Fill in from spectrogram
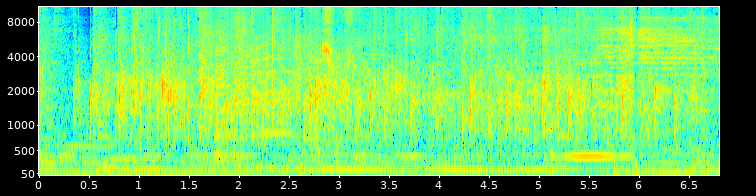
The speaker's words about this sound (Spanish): y le das un aplauso?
